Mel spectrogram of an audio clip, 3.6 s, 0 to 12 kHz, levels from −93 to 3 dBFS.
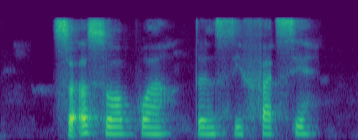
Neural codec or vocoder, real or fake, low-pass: codec, 16 kHz, 0.8 kbps, ZipCodec; fake; 7.2 kHz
